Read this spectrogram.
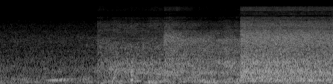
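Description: A stream rushes over stones.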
